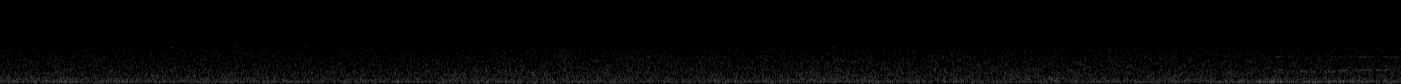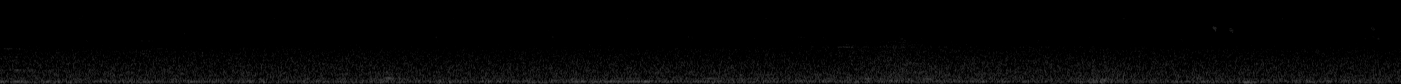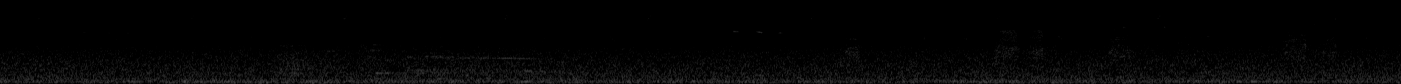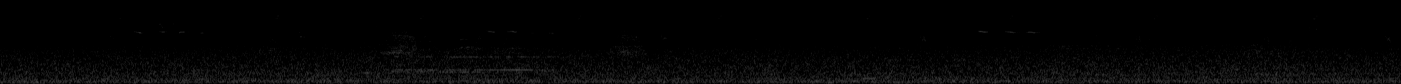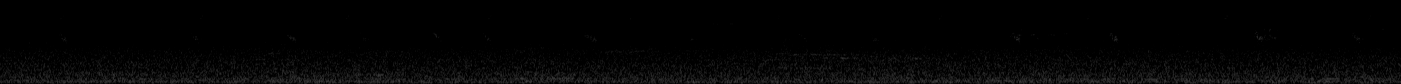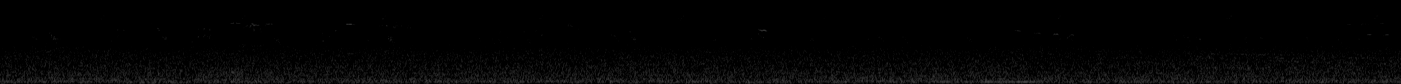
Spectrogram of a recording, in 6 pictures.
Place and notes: Molini di Triora IM, Italien - Molini di Triora, Via Case Soprane - In the morning
[Hi-MD-recorder Sony MZ-NH900, Beyerdynamic MCE 82]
